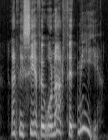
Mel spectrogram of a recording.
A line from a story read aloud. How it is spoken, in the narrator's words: Cinderella said to them laughing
